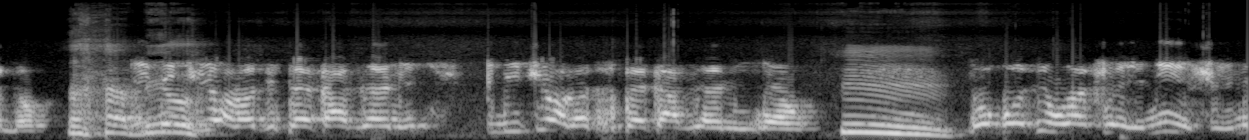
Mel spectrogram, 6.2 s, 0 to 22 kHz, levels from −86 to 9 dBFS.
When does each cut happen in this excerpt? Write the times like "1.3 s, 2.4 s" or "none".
none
